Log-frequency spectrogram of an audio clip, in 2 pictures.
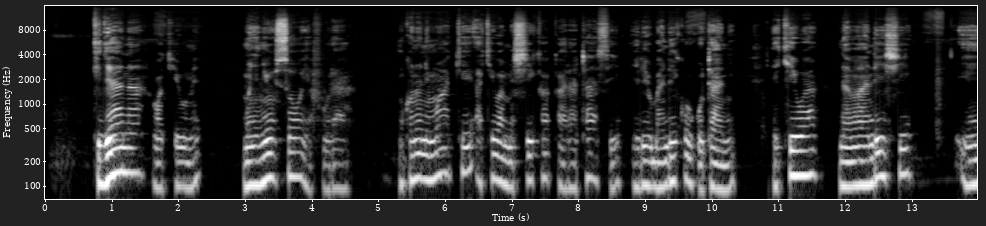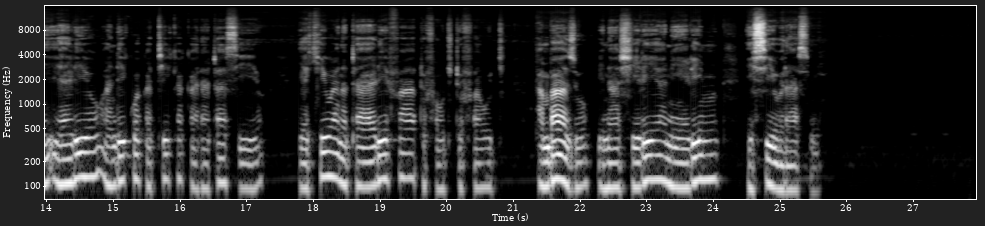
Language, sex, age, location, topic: Swahili, female, 18-24, Dar es Salaam, education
